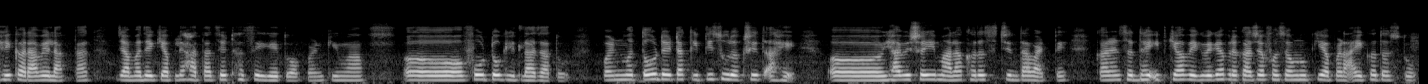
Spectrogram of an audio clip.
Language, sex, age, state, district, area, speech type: Marathi, female, 30-45, Maharashtra, Nanded, rural, spontaneous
